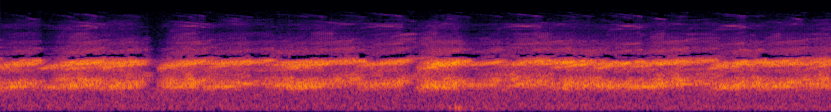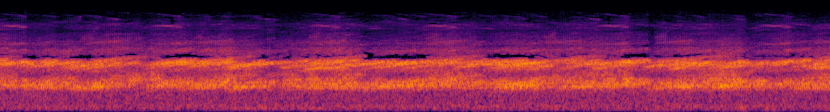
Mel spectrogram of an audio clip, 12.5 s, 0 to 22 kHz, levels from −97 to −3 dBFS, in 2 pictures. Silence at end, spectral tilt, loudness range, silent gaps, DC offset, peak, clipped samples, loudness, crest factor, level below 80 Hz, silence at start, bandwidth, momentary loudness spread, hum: 0 s; -2 dB/octave; 1 LU; none; under 0.1%; -12 dBFS; under 0.1%; -26 LUFS; 16 dB; -76 dBFS; 0 s; 13.5 kHz; 3 LU; none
